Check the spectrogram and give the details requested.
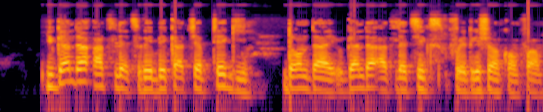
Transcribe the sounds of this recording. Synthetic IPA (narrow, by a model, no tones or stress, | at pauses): juɡãndaʔatlɛtɾebɛkat͡ʃɛp̚tʰeɡi | dɔ̃ndajjṵɡãndaʔatlɛtiksfɛdɾeʃɔ̃nkɔ̃ɱfã̰m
